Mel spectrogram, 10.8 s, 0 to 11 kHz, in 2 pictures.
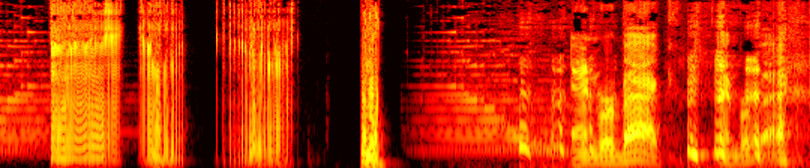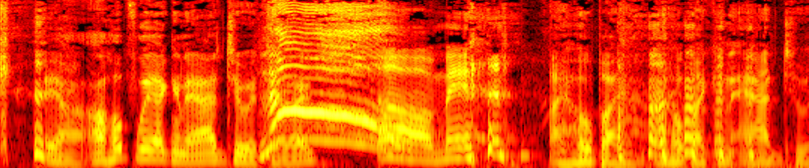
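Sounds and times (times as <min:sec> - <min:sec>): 
recorded fart sounds played back: 0:00.3 - 0:02.6
laughter: 0:03.4 - 0:06.0, 0:07.1 - 0:10.7
speech: 0:03.5 - 0:10.7.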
